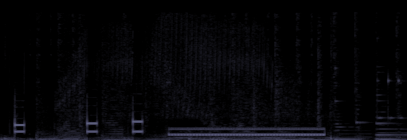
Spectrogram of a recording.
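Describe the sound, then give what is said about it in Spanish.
Telephone keypad dialing tones: three short, sharp dual-tone beeps in quick succession, followed by a longer steady electronic tone and a final brief beep. “A ver, déjeme marcar.”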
